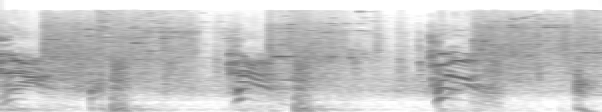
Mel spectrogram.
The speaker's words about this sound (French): Bah je défonce tous les haut-parleurs du Parc Oel.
